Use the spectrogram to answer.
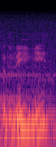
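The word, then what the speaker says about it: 理: world do you remember this word which is pronounced Li and which had as its original meaning the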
